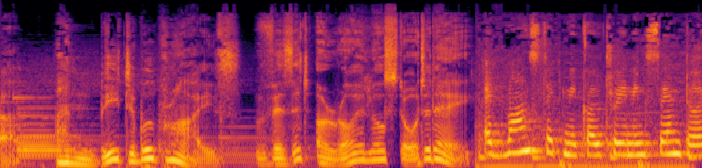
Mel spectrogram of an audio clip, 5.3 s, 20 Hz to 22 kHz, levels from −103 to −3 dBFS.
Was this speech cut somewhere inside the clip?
yes; 1 cut; at 3.5 s

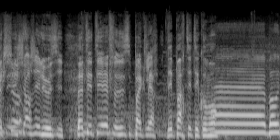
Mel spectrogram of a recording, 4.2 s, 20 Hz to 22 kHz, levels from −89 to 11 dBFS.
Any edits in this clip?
yes; 1 cut; at 2.4 s

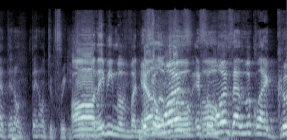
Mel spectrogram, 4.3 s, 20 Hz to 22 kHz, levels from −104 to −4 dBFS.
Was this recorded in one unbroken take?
yes; 0 cuts

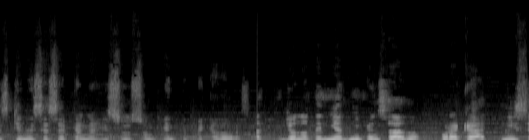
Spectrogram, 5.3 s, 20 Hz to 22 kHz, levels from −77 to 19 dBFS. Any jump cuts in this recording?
yes; 1 cut; at 2.7 s

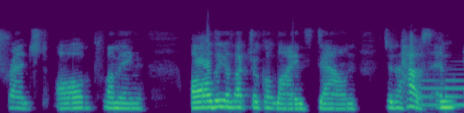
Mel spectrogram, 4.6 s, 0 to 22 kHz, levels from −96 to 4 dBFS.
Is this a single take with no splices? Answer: yes; 0 cuts

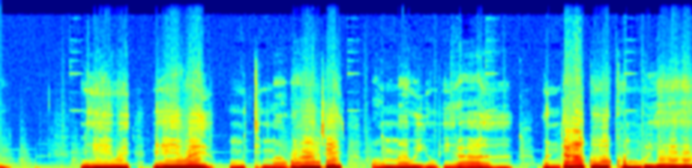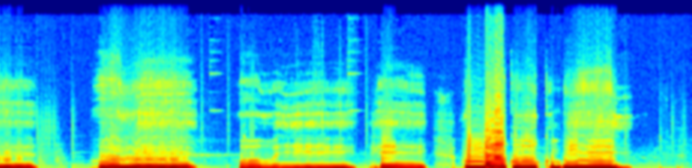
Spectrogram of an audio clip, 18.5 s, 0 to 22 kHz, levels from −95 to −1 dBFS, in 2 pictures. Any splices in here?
no; 0 cuts

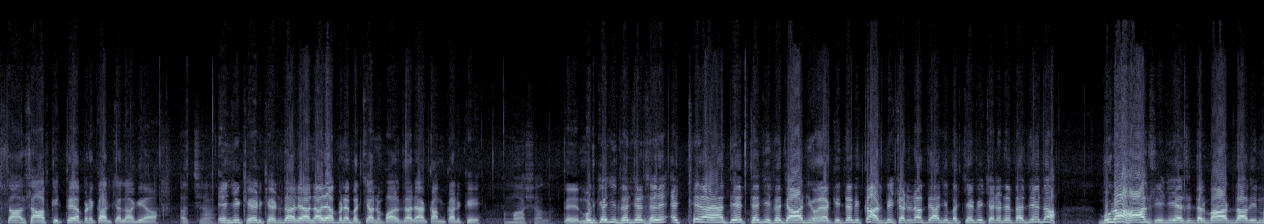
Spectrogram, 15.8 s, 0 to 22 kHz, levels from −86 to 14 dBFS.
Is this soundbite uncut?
yes; 0 cuts

